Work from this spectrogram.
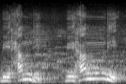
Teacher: hukumnya bihamdi adalah izhar syafawi. Jadi jelas bibirnya. Jangan ada tahanan. Bihamdi. Bihamdi, ya.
